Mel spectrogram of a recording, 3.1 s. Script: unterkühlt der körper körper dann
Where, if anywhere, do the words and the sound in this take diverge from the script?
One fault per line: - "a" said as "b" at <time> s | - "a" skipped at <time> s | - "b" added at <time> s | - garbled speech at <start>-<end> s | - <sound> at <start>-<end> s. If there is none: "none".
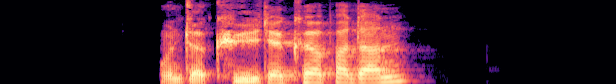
- "körper" skipped at 1.8 s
